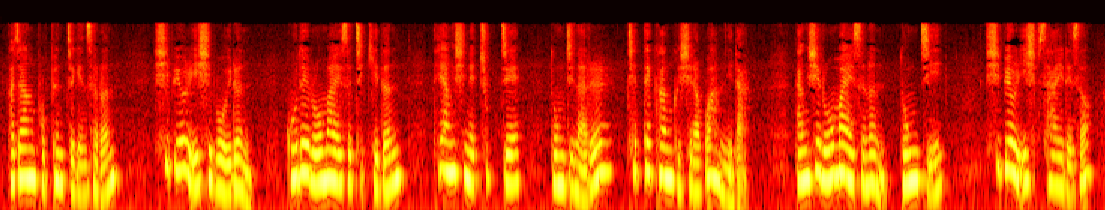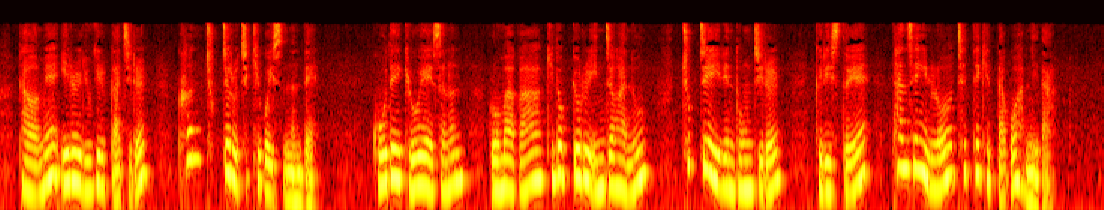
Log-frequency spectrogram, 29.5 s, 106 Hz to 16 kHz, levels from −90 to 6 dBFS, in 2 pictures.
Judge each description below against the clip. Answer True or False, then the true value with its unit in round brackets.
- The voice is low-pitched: False (205 Hz)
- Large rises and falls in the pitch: False (4.8 semitones)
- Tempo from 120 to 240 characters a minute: True (230 characters per minute)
